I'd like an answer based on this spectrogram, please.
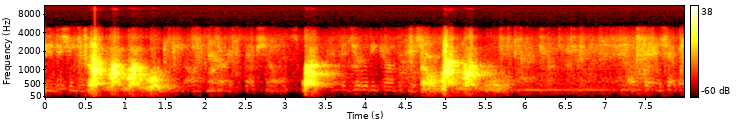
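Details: Five-year-old adopted female Australian Kelpie barking in excitement at Australian Shepherds on television: three sharp, irregularly spaced barks, some doubled, over background television audio and a woman's voice.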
